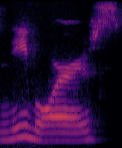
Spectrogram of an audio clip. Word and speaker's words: Nemours: So this first one is, I think it's pronounced Nemours, which is a nonprofit group.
